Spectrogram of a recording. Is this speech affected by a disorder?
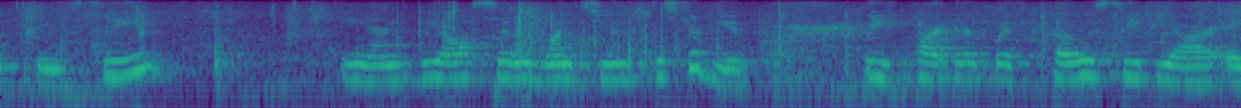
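No.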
